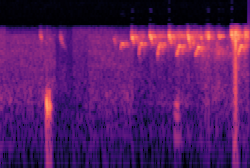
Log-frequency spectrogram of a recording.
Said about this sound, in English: Seemed to be some crosstalk with a bird in the background.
